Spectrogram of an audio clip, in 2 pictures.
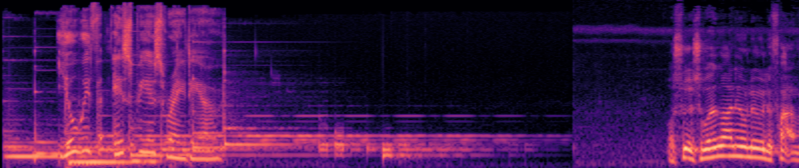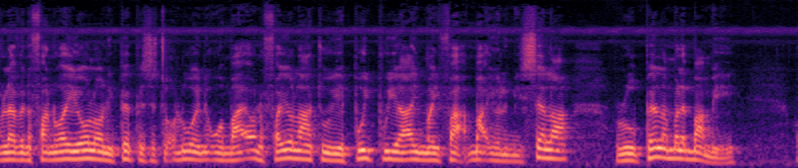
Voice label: samoan; SBS Samoan; Molia seisi tama'ita'i tausima'i i tui puipuia na feoti ai pepe i Savaii

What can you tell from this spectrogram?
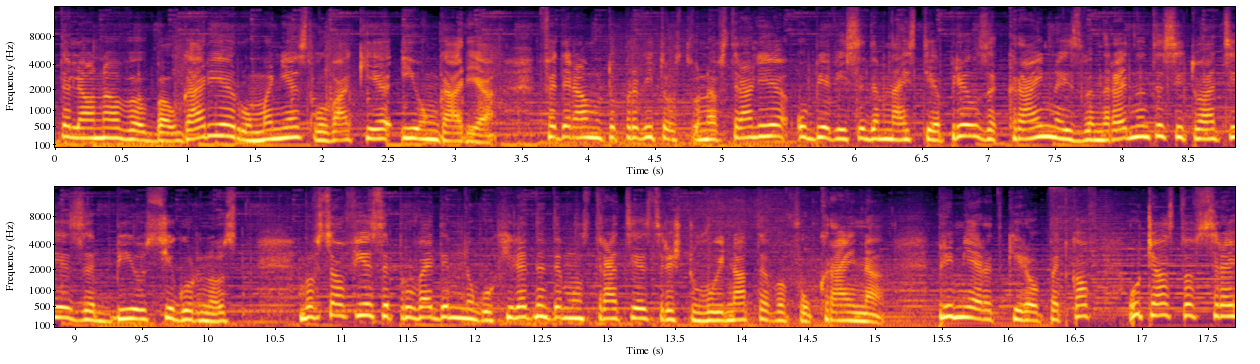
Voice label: bulgarian, Радио SBS новини на български език; Новини на български – 25-ти март 2022

